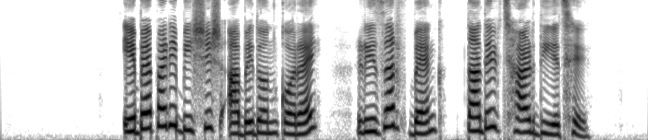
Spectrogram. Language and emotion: Bengali, neutral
